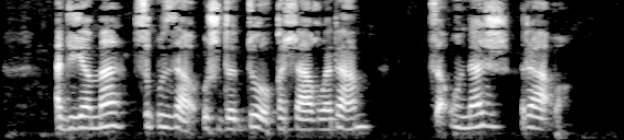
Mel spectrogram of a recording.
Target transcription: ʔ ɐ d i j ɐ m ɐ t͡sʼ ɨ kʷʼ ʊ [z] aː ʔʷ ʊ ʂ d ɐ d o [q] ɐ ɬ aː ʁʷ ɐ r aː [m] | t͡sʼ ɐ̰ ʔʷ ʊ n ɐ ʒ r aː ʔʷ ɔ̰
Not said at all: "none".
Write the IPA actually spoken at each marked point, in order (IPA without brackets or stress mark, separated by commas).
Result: z, q, m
